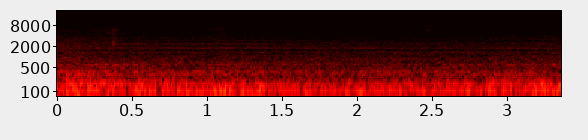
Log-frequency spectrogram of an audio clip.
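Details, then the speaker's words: Renault Duster on road test after major engine service and suspension work: only low smooth road rumble over speed bump, no knock, clunk or rattle; healthy suspension. "अब देखते इसमें कोई आवाज तो नहीं है किसी भी प्रकार की कोई आवाज नहीं"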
